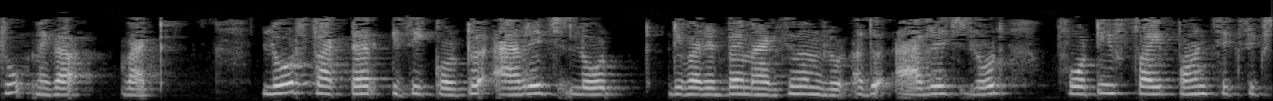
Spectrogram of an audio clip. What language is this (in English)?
Kannada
